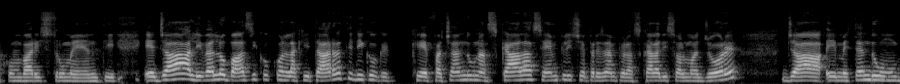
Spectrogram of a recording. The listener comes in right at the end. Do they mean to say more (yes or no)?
no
